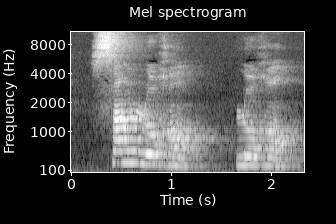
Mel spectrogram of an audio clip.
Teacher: E o T no final não é pronunciado.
